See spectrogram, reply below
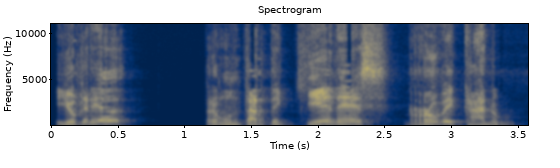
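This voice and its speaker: A man's voice: sits high, lively intonation, takes it slowly. Eager male co-host. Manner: eager, hesitant questioning. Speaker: podcast co-host. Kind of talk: podcast interviewing. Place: creative studio in Madrid.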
